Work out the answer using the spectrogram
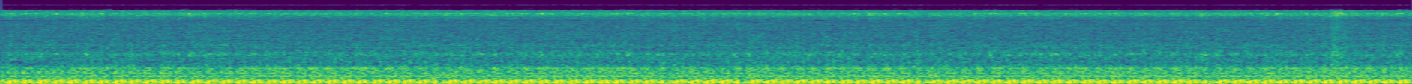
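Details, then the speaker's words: GMC Sonoma idling after its holed muffler was replaced with a used junkyard straight-through glass pack; steady, even exhaust burble with a deep low thump and no hiss or puffing of a leak, so the new muffler sounds healthy. "I know what she sounded like with a hole in the muffler and uh now I want to see what it sounds like with this is a different kind of glass pack I think I explained that at the beginning of the video it's a straight through design"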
